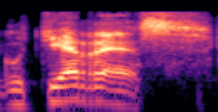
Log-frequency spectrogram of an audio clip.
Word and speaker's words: Gutierrez: You had to give it a Gutierrez. Got to roll the R's on that, see?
